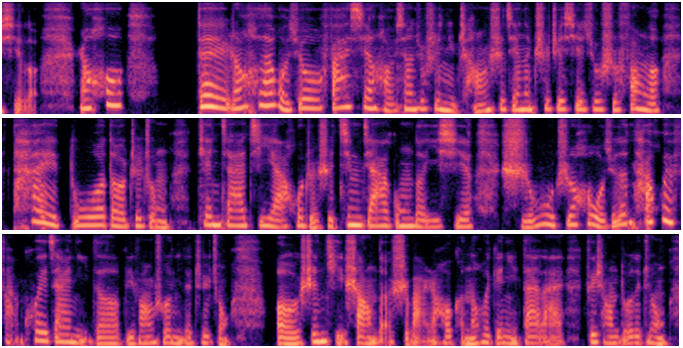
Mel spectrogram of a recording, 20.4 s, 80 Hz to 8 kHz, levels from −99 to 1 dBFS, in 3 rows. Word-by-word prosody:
西 - - 0
了。 - - -9 0.4
然 240 -1 +3
后 315 +3 +2 0.7
对， 280 -4 +7
然 235 +2 +2
后 270 - 0
后 310 +2 -1
来 310 - +6
我 235 -10 +2
就 235 +3 0
发 255 +2 0
现 255 -4 +4
好 185 -6 -5
像 210 +2 +1
就 220 - -2
是 225 -3 -4
你 185 -4 +3
长 170 +5 -3
时 215 - -3
间 200 -1 0
的 205 - +5
吃 225 +1 -4
这 215 - -2
些， 210 -1 -1
就 210 0 -3
是 195 -1 -3
放 210 +2 0
了 175 -1 +1 0.3
太 280 -8 +1
多 215 +2 -1
的 190 -3 -1
这 195 0 -3
种 160 -6 -3 0.3
添 225 -2 +3
加 200 -2 0
剂 205 0 +1
呀 185 -3 0
或 205 - -3
者 145 - -2
是 175 0 -2
精 220 +3 +5
加 195 -2 +1
工 195 0 +1
的 175 -3 -2
一 170 0 -7
些 180 0 +2 0.3
食 155 -1 +2
物 225 +6 -1
之 230 - -1
后， 235 0 -4
我 195 - +3
觉 - - -2
得 245 - 0
它 280 - +2
会 310 0 +3
反 285 - -7
馈 225 -2 0
在 195 -2 +2
你 185 - -2
的， 155 -4 -4
比 155 - -5
方 165 +2 -3
说 170 - -5
你 160 - -2
的 155 - -4
这 170 +1 -7
种， 190 - -4 0.5
呃， 150 -2 +4
身 200 +4 +5
体 210 - -1
上 - - +2
的 - - -5
是 - - -1
吧？ - - -2
然 - - -5
后 165 -2 -3
可 - - -10
能 145 +2 +2
会 185 -1 -1
给 165 -1 -4
你 160 - -1
带 85 0 -3
来 - - -5 0.2
非 190 - 0
常 165 -3 -4
多 165 - -4
的 170 - -3
这 185 - -6
种 150 -2 -1
200 Hz, 265 characters per minute, -23 LUFS, 175-230 Hz, 0.7 s, 对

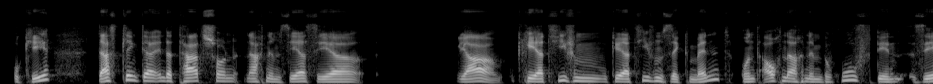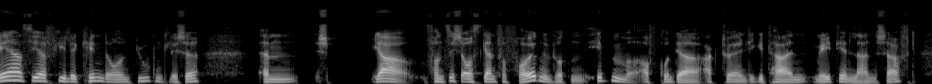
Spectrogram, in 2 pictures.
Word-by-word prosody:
Okay, 220 +1 +1 0.4
das - - +5
klingt 205 -5 +1
ja 160 -2 +6
in 155 +2 -2
der 160 - +2
Tat 150 +3 +4
schon 150 -3 0
nach 135 0 -1
'nem 125 -4 -3
sehr, 135 +5 +2
sehr, 120 -1 +2 0.9
ja, 125 - +5
kreativen 145 -1 +1
kreativen 155 +5 +1
Segment 125 - -2
und 130 +2 -3
auch 150 +2 +2
nach 140 -3 +1
'nem 125 -3 -3
Beruf, 180 - -4
den 125 -1 -2
sehr, 155 - +4
sehr 160 -2 +1
viele 140 -4 -2
Kinder 155 -6 -2
und 110 -2 -5
Jugendliche, 140 -4 -4 0.6
ähm, 115 +1 -3 0.2
sch - - -2 0.4
ja, 135 -5 +4 0.2
von 135 -4 -4
sich 160 -4 -4
aus 130 -3 +1
gern 125 - +2
verfolgen 120 - +2
würden, 100 0 -6
eben 160 -6 -3
aufgrund 110 +1 -6
der 100 -1 +2
aktuellen 105 -3 -4
digitalen 105 0 -1
Medienlandschaft. 100 - -3
130 Hz, 140 wpm, -26 LUFS, 115-150 Hz, 0.9 s, ja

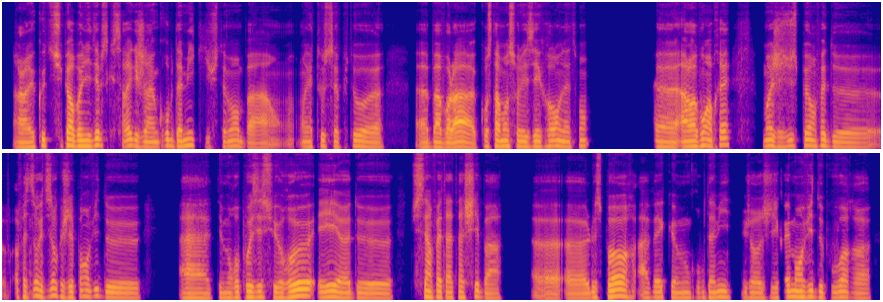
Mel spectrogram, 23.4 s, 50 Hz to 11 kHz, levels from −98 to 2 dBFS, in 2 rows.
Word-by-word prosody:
Alors 100 -1 +1
écoute, 115 +5 0
super 135 -1 +4
bonne 125 0 +6
idée 125 +4 +4
parce 135 - -7
que - - -16
c'est - - -7
vrai 130 +3 +3
que 130 - +1
j'ai 110 0 -1
un 105 0 0
groupe 130 +5 -2
d'amis 130 +3 +1
qui, 105 - -16
justement 115 +4 -3
bah, 95 -3 -3
on - - -13
on 110 - -7
est 110 - -2
tous, 120 0 -6
heu, 110 - -1
plutôt, 115 +7 -1
heu 105 -2 -2 0.5
heu, 100 0 -2
bah 105 +2 +3
voilà, 100 -1 +5
constamment 120 +1 +3
sur 120 0 -1
les 115 0 0
écrans 120 +2 +1
honnêtement. 115 +3 -2 0.9
Heu, - - -2
alors 110 +2 +4
bon 140 +3 +3
après, 150 +4 +1 0.4
moi 130 +1 +2
j'ai 110 -4 0
juste 125 +4 -4
peur 135 0 +2
en - - -3
fait 135 +2 +1
de 105 -3 -4 0.2
enfin 125 +1 -3
disons 150 +6 -1
disons 140 +4 0
que 135 - -4
j'ai 120 0 0
pas 135 - -7
envie 140 +1 -2
de, 110 -5 -1 0.5
heu, 105 -1 -1
de 110 - -3
me 110 - -2
reposer 120 +2 +1
sur 115 -1 -1
eux 150 +2 +7
et 125 +2 +3
heu, 110 -1 +1
de, 105 -2 -2 0.2
tu - - -8
sais, 135 - +2
en 125 - +4
fait 125 -1 +1
attacher 115 +3 0
bah, 100 -3 -5 0.4
heu - - -3
heu, 100 +1 -2
le 115 +2 -2
sport 130 +1 +4
avec, 120 +1 -3
heu, - - -1
mon 110 +1 -3
groupe 115 0 -11
d'amis. 120 +1 -1
Genre 110 -1 -3
j'ai 110 +2 -7
quand 125 - -5
même 130 +1 +3
envie 125 +1 +3
de 120 0 -1
pouvoir, 115 +1 -3
heu, 105 -1 -5
115 Hz, 215 wpm, -22 LUFS, 105-125 Hz, 0.9 s, eux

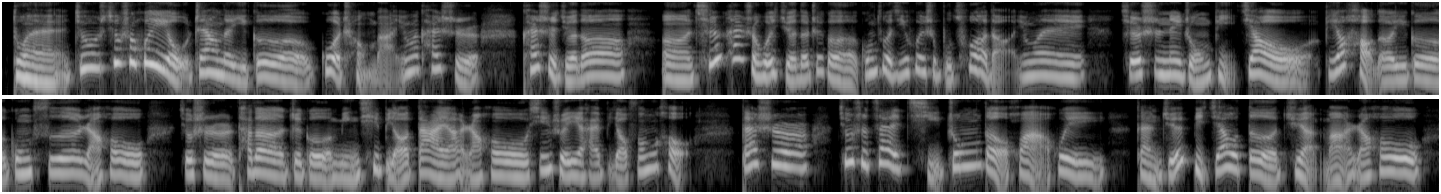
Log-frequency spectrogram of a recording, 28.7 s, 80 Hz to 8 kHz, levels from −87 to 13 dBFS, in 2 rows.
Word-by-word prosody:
对， 185 -2 +4
就 305 +1 +3
就 390 +6 +4
是 405 +1 +5
会 375 -5 +8
有 240 - +4
这 250 +5 -1
样 245 -2 +4
的 200 -3 +2
一 160 -3 -2
个 170 -8 +2
过 265 -1 +5
程 - - -8
吧。 - - -7
因 235 +3 -3
为 280 - -1
开 295 +1 -3
始 305 - -3 0.4
开 295 +2 +1
始 245 - 0
觉 165 -3 +1
得， 205 +2 +1 0.3
呃， 170 -2 0
其 - - -7
实 375 - +4
开 - - -10 0.2
始 - - +3
会 200 +2 +3
觉 185 -7 -1
得 180 +1 -1
这 260 +5 -5
个 170 - 0
工 230 +3 -2
作 260 -5 +1
机 210 +3 -4
会 255 +1 -2
是 230 - -5
不 205 -6 -6
错 275 - -1
的， - - -7
因 200 +1 -4
为 200 -3 -2 0.3
其 - - -13
实 220 - +7
是 230 0 -3
那 220 -1 +3
种 180 0 -2
比 210 -4 -7
较 210 -10 +4 0.4
比 225 - -8
较 285 +5 +4
好 335 -1 0
的 160 0 -2
一 170 +1 -1
个 165 -5 0
公 205 +3 -1
司。 210 -1 0
然 175 -1 0
后， 185 -3 -1 0.3
就 195 - 0
是 170 -5 0
它 215 - -3
的 200 -5 +3
这 180 -2 -3
个 160 -5 +1
名 160 0 -5
气 250 - -3
比 235 - -6
较 165 - +1
大 200 -2 +2
呀， 160 0 0
然 155 +1 -2
后， 180 -3 0
薪 235 +8 -3
水 180 - +1
也 180 -1 +1
还 165 -1 -5
比 - - -15
较 - - -1
丰 245 +5 -3
厚。 295 - -4 0.4
但 295 +5 +1
是 285 -5 +1 0.3
就 360 0 +2
是 330 -3 -1
在 315 -3 +1
其 255 +1 -8
中 285 +6 -2
的 - - 0
话 - - -1
会 180 -6 -1 0.3
感 175 -5 -4
觉 190 - +2
比 260 - -2
较 255 +2 +1
地 195 - 0
卷 195 -3 -3
嘛， 170 - -2
然 180 -3 -3
后 215 0 +2
205 Hz, 210 characters per minute, -24 LUFS, 175-250 Hz, 0.4 s, 会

